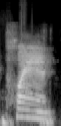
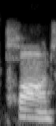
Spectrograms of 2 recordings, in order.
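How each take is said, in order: First: It is said with an American-style vowel. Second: It is said with an English-style vowel. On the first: "it is natural to me, which is more American" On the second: "English people say plant"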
